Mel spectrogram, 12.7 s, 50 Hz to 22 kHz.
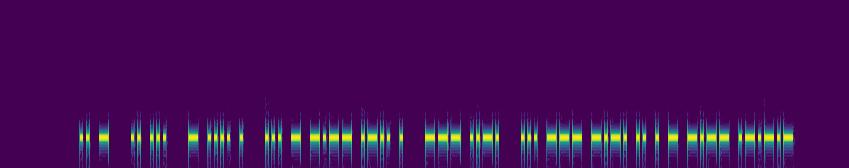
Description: Morse code, heard as a keyed tone, about 25 wpm, 700 Hz. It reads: IT IS THE STYLE OF SOCIETY.
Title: Sentences from Top 1000 Words - Review Part 5 - 25wpm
